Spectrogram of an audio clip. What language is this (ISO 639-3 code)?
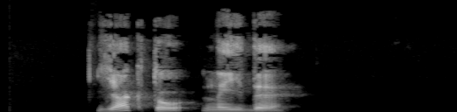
ukr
